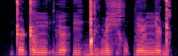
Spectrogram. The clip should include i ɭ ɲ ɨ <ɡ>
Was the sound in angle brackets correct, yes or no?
no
